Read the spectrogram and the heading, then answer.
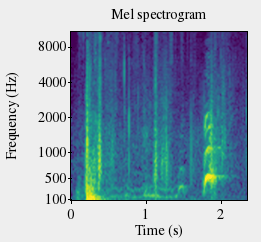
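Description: At a large house near the village of Port Row in County Tipperary, overlooking Loch Derg, where two dogs live, a dog barks twice, a loud, gruff woof and then, after a pause with faint shuffling, a higher, more tonal yelp. No one speaks.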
